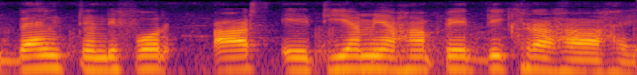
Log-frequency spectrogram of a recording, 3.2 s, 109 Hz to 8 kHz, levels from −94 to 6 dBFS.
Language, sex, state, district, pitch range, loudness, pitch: Hindi, male, Himachal Pradesh, Shimla, 145-160 Hz, -17 LUFS, 155 Hz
